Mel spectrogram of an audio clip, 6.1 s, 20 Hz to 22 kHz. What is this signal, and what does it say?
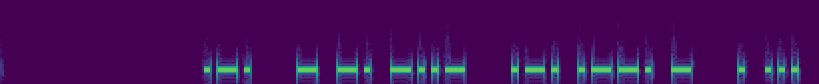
Morse code, heard as a keyed tone, about 24 wpm, 700 Hz. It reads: R TNX RPT ES
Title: Speed-Racing Common QSO Phrases Encore - 20wpm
